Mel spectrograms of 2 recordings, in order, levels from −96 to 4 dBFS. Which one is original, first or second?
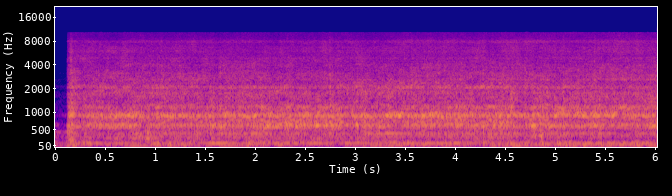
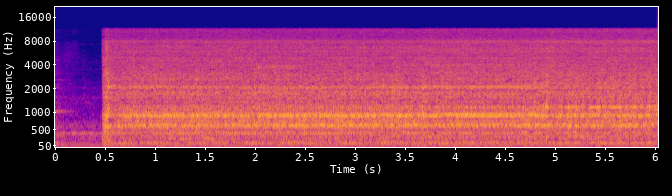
second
